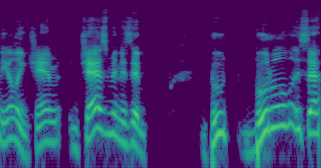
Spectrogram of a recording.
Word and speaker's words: Bootle: My guest today is the host of the podcast, Everyone is Addicted, the one, the only, Jasmine, is it Bootle?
